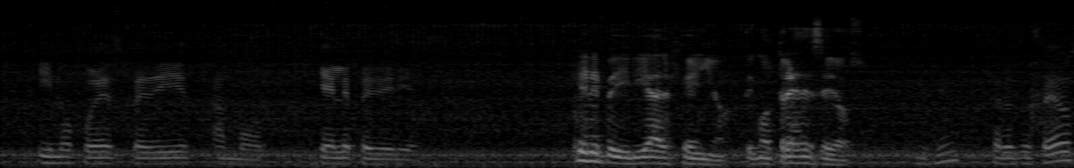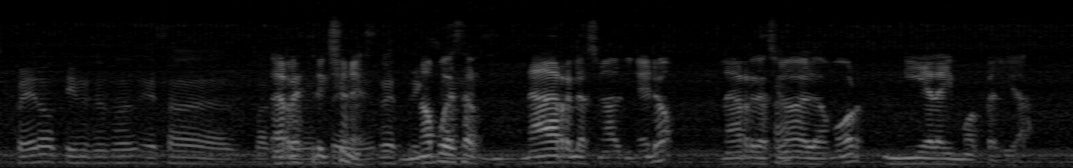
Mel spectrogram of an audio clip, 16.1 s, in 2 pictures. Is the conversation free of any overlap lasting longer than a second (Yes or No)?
No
